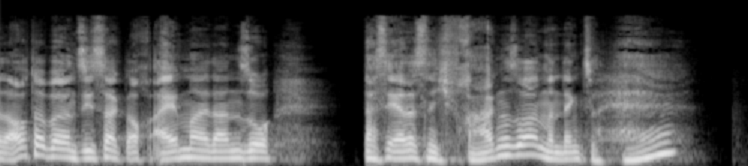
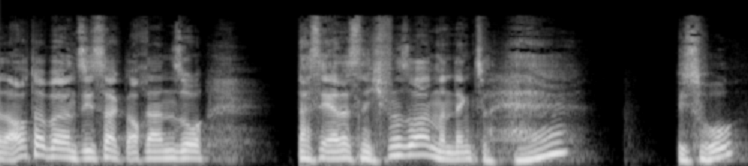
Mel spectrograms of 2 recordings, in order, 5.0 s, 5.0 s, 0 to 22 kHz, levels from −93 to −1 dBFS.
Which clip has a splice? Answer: second; 2 cuts; at 1.0 s, 2.6 s

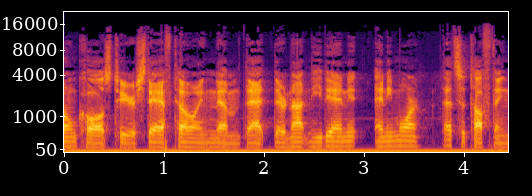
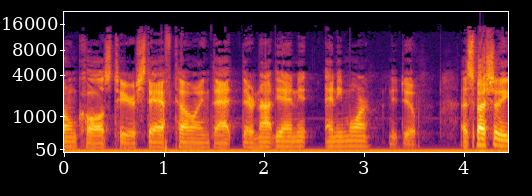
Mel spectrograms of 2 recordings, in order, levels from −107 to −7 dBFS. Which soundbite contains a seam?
second; 3 cuts; at 1.4 s, 2.1 s, 3.3 s

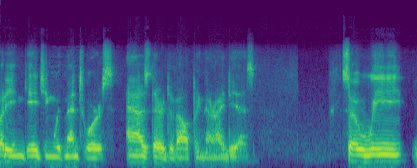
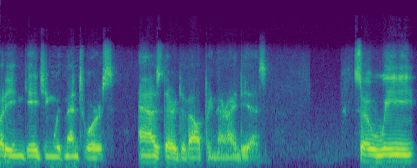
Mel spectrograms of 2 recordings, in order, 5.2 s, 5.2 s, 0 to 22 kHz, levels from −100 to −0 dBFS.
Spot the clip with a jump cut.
first; 1 cut; at 1.5 s

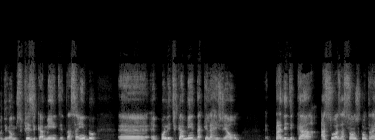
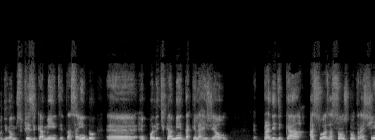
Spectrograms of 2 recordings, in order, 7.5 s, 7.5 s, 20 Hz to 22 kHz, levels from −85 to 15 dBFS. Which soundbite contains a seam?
second; 1 cut; at 2.0 s

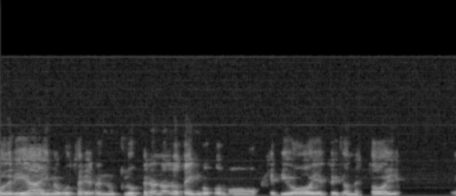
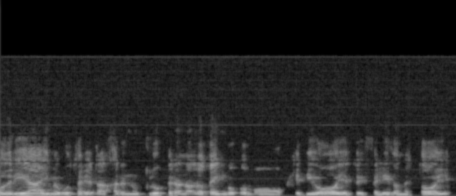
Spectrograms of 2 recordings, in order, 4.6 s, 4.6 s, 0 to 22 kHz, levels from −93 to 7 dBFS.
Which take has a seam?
first; 2 cuts; at 0.9 s, 3.4 s

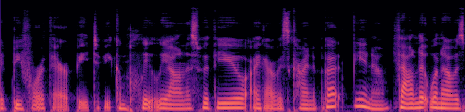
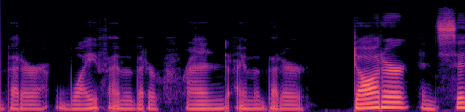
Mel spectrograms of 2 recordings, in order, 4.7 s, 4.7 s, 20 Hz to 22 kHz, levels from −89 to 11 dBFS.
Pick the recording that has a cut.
first; 2 cuts; at 2.6 s, 3.2 s

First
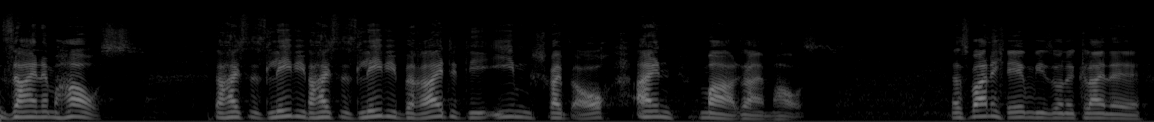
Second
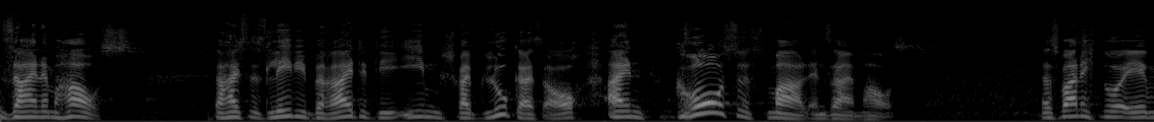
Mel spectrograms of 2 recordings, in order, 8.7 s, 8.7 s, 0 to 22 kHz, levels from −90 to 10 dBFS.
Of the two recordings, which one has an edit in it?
first; 5 cuts; at 2.3 s, 4.3 s, 5.2 s, 5.5 s, 7.5 s

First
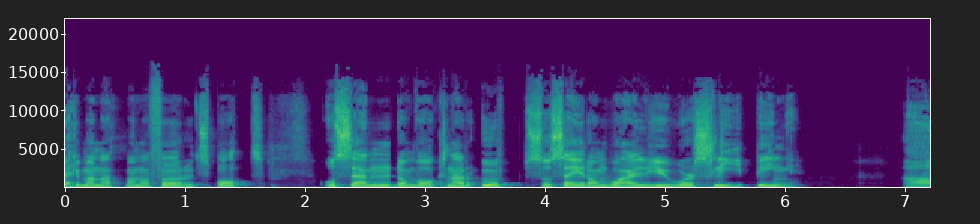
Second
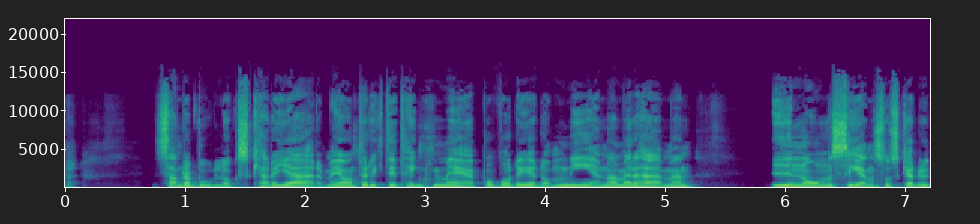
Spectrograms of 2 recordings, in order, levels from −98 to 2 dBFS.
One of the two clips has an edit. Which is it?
first; 1 cut; at 2.7 s

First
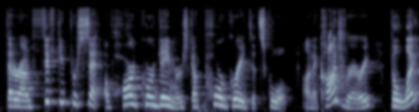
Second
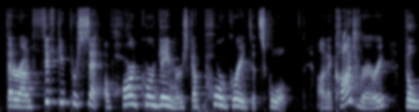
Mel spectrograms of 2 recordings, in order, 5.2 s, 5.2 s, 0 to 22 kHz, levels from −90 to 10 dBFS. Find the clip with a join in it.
first; 1 cut; at 3.7 s

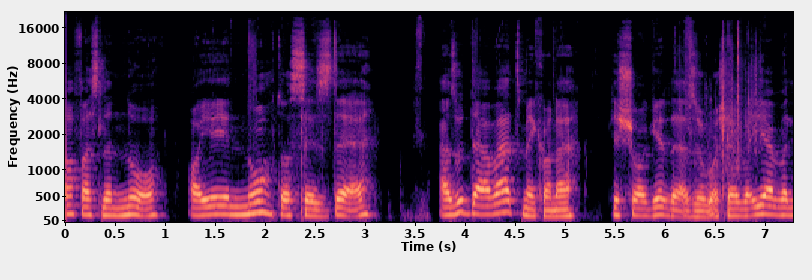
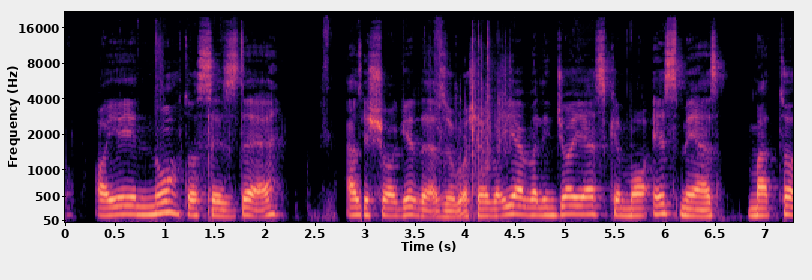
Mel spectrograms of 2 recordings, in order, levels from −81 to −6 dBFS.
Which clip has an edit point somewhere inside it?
second; 1 cut; at 2.9 s

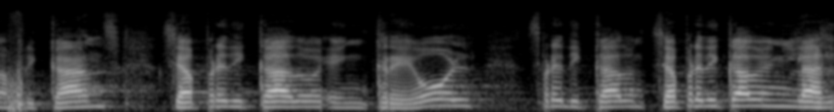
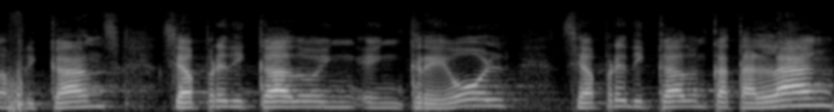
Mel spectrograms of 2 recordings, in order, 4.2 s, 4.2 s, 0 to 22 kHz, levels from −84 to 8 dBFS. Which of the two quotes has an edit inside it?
first; 3 cuts; at 1.6 s, 2.7 s, 3.2 s

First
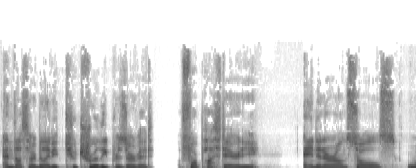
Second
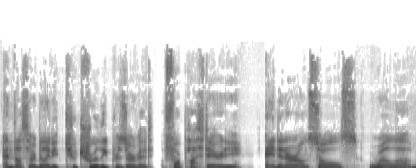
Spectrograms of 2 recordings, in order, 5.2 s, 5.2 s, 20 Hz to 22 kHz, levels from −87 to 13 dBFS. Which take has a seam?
second; 2 cuts; at 2.0 s, 3.1 s

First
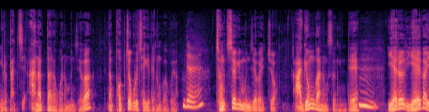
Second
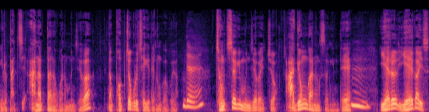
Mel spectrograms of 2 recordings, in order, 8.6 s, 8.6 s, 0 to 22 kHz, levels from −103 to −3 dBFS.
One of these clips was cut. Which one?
second; 1 cut; at 5.6 s

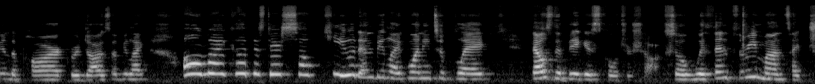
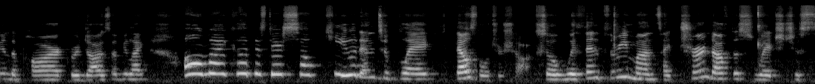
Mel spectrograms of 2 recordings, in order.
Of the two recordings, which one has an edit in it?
second; 3 cuts; at 3.8 s, 4.4 s, 4.8 s

